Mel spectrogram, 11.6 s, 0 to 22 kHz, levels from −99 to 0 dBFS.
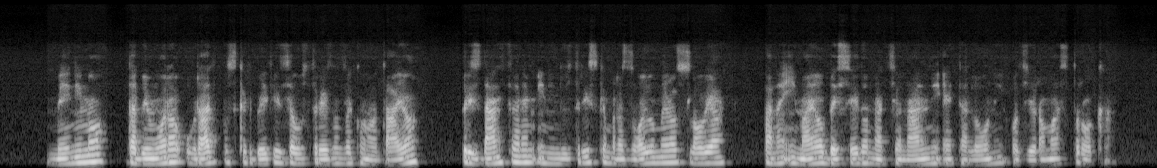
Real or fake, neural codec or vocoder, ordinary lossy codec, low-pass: fake; autoencoder, 48 kHz, 128 numbers a frame, DAC-VAE, trained on Japanese speech; none; 19.8 kHz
